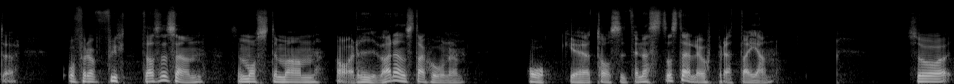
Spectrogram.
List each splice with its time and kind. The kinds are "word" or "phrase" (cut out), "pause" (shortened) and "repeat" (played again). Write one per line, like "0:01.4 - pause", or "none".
0:03.3 - pause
